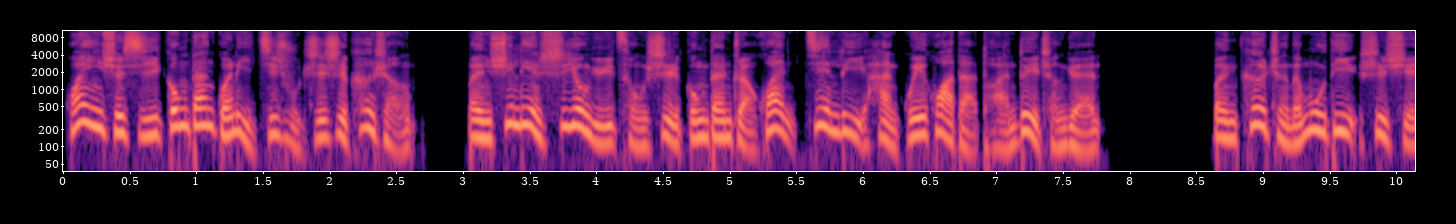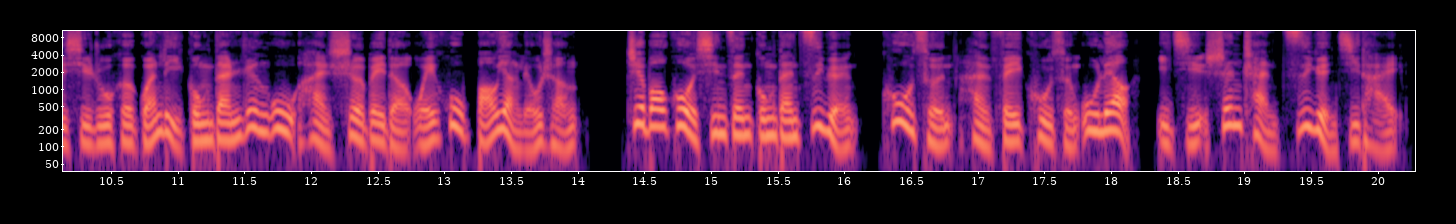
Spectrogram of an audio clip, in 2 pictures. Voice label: Taiwanese Mandarin

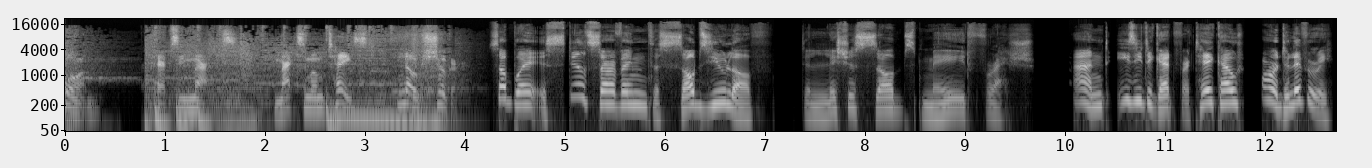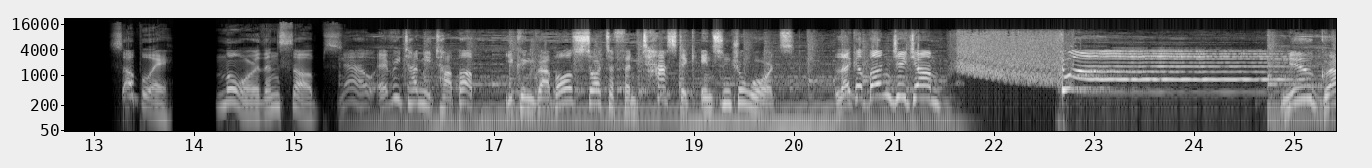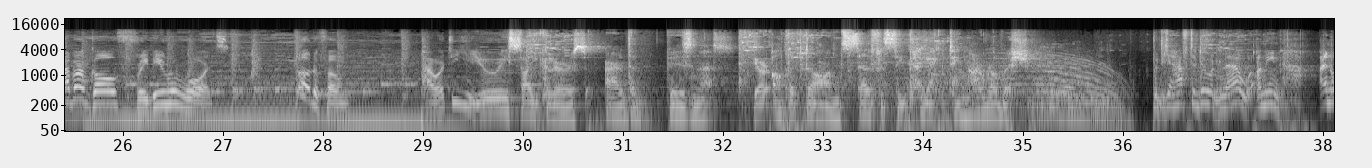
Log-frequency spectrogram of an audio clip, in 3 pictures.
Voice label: Irish M, accent of ireland

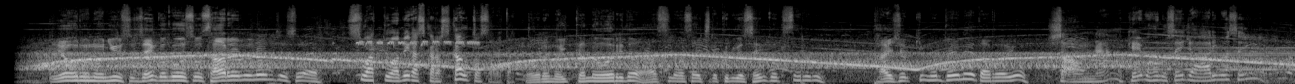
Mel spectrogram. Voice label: Japanese M Dubbing

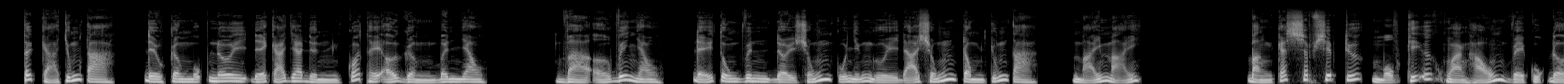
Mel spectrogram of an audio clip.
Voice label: Vietnamese M Corporate

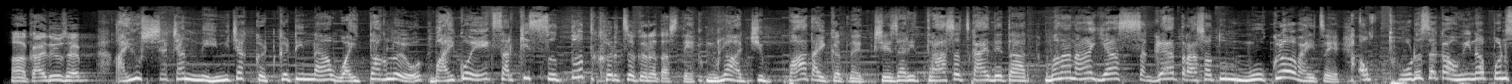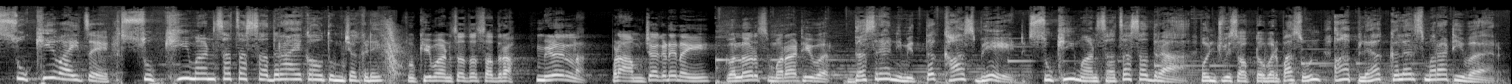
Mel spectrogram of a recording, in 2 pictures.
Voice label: Marathi M Commercial

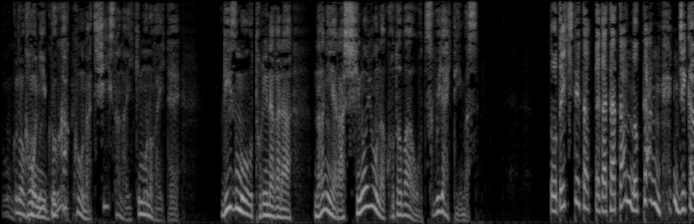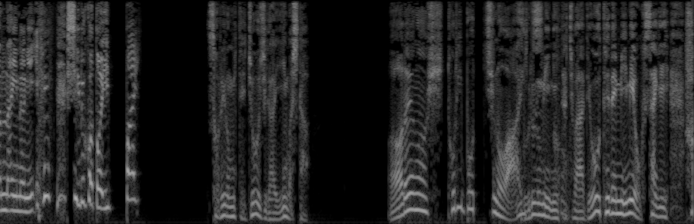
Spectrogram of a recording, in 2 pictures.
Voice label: Japanese M Audiobook

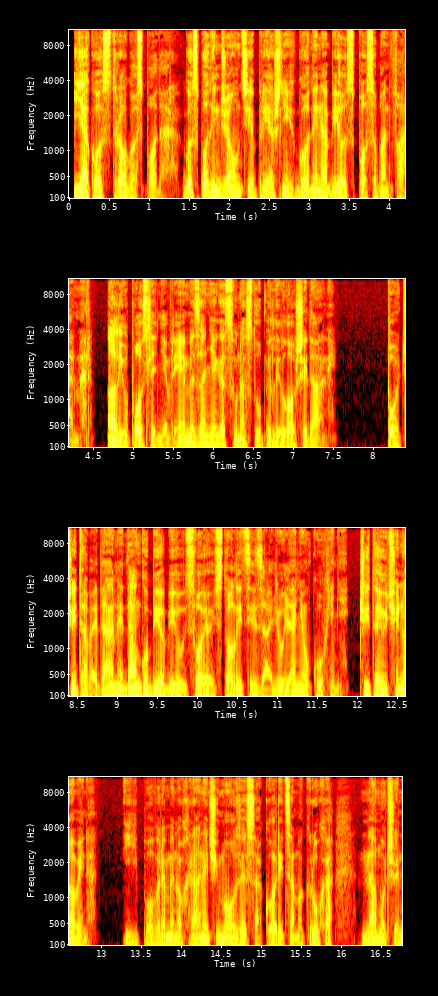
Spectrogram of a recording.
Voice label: Croatian M Audiobook; voice over

